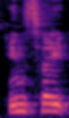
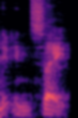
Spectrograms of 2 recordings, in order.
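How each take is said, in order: First: "insight" with the stress on IN; IN-sight, first syllable stronger. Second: "incite" with the stress on CITE; in-CITE, second syllable stronger. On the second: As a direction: say "incite" leaning on the last syllable. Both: Shown as a demonstration. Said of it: "stress is the difference between the words".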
